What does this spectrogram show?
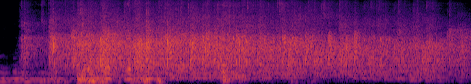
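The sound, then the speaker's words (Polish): An audience gathered from across Poland claps steadily for several seconds for the speakers at a football coaching event, a dense, sustained patter of many hands that starts abruptly and stays fairly loud and even throughout. “I przede wszystkim zacznijmy może od braw dla prelegentów, którzy tutaj przyjechali, żeby podyskutować o szkoleniu o futbolu.”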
